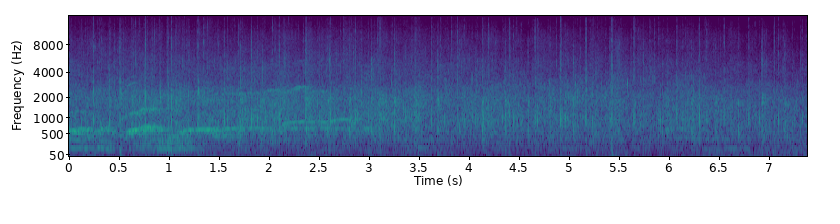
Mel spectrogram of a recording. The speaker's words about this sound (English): And then secondly, I do have to say thank you obviously to all the tech team and all the backstage crew and everyone that's helped make this thing a kind of reality. So if we could give them a little round of applause.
